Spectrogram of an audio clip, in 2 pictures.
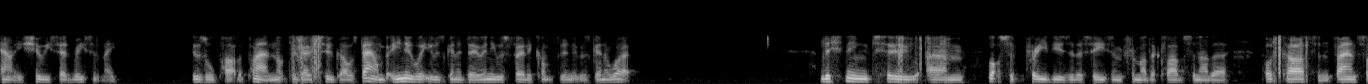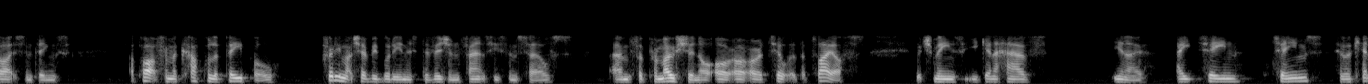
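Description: The AMR narrowband mobile codec affects the whole speech recording. Nothing passes above 3.8 kHz, and the line band runs from about 150 Hz to 3.7 kHz. The voice sounds thin, buzzy and plainly synthetic, which fits a low bitrate near 7.4 kbps.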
